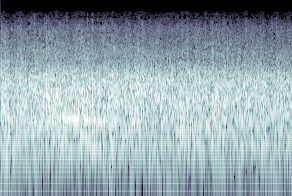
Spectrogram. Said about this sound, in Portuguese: agora aplauda a Deus por isso, todo o coração.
